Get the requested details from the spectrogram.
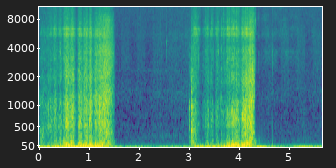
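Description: A paint brush is brushed across the black foam windscreen of a Rode microphone, producing two long, rough scratchy sweeps heard as a dense, muffled crackle with a heavy low rumble. A quiet pause separates the two passes.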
